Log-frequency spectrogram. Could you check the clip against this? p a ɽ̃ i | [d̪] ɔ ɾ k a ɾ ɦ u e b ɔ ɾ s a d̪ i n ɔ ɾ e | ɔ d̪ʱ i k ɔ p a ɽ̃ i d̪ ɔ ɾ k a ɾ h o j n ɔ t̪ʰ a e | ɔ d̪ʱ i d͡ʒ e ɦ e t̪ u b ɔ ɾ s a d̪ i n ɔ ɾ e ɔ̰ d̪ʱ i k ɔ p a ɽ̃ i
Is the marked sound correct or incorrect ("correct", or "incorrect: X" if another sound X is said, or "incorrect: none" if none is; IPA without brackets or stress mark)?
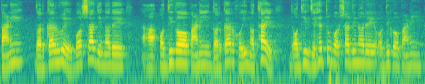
correct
